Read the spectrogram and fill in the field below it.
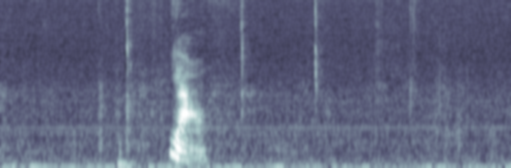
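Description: Raw broccoli crunches as a woman chews it close to the microphone.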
